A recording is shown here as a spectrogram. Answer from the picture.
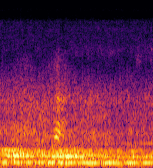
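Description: A man's voice drawing out a hesitation sound on one steady pitch for about a second and a half, over the constant low hum and hiss of an old lecture recording.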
